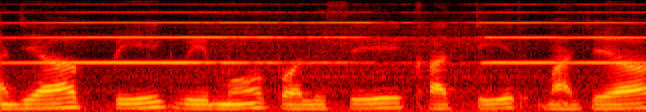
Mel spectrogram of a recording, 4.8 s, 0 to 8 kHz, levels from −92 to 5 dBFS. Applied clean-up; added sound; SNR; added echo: none; Bowed string instrument; 3 dB; none.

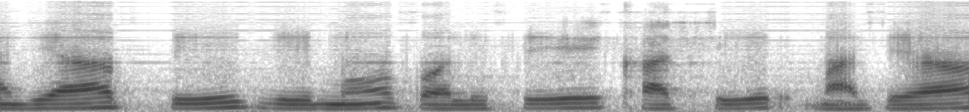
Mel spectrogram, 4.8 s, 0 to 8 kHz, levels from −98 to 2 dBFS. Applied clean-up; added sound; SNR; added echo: neural separator model SepFormer DNS4.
